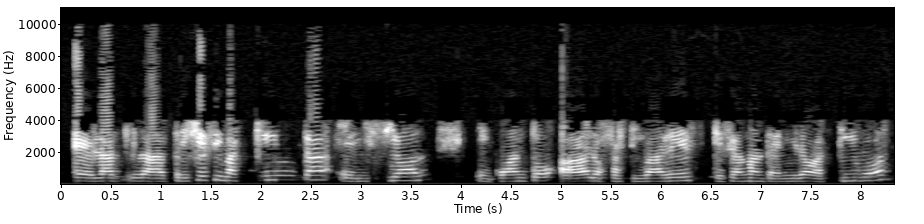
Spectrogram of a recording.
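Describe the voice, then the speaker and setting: A woman's voice: mid-range voice, pushed and bright, rough recording. A middle-aged woman with an Argentine accent, a municipal culture official talking as a guest in an interview, hesitant and full of fillers. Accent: Argentine Spanish.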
